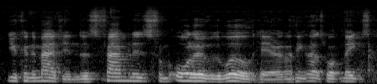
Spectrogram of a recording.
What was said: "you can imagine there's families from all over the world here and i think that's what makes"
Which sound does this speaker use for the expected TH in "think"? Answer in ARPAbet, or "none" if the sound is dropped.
TH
